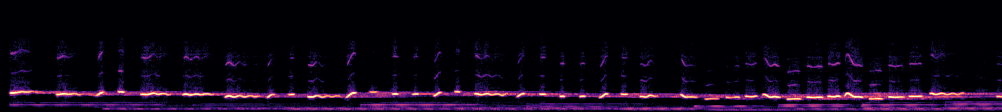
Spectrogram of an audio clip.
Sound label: lovely romantic whistle song tone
